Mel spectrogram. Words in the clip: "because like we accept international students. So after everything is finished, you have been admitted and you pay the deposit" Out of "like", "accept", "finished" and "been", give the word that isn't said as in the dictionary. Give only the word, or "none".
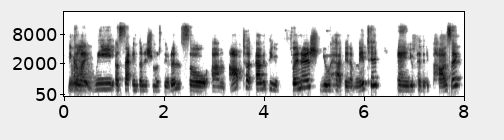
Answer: accept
